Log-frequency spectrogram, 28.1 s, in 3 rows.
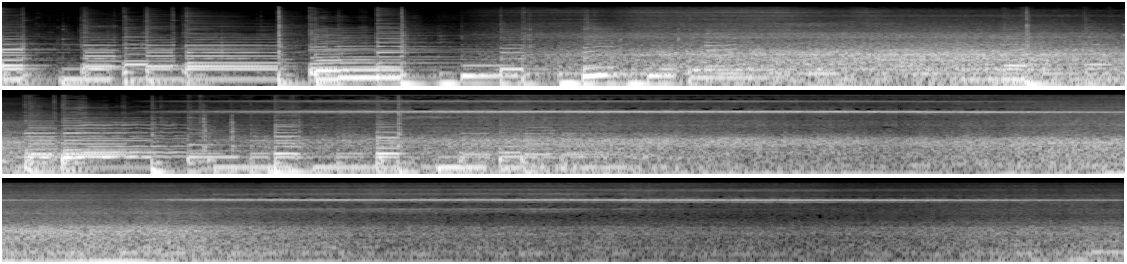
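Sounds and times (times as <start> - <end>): locomotive engine rumble: 3.9 - 23.6
train carriages rolling by: 3.9 - 28.0
high squeal: 4.2 - 28.0.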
